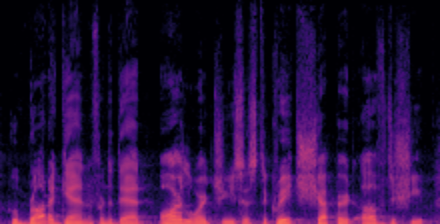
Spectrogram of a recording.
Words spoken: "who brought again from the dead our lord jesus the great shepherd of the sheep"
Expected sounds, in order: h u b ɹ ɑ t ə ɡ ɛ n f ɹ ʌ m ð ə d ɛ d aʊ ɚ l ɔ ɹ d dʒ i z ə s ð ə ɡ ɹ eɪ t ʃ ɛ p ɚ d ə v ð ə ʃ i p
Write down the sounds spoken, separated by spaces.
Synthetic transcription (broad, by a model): h u b ɹ ɑ t ə ɡ ɛ n f ɹ ʌ m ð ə d ɛ d aʊ ɚ l ɔ ɹ d dʒ i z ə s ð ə ɡ ɹ eɪ t ʃ ɛ p ɚ d ə v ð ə ʃ i p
